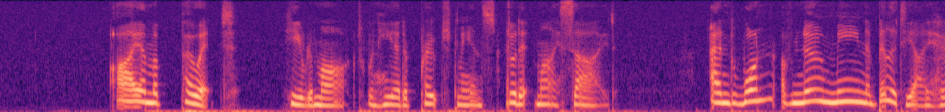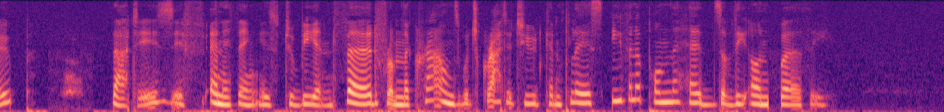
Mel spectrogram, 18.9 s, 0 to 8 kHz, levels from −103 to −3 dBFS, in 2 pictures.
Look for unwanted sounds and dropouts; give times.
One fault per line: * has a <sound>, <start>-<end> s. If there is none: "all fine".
* has a bark, 10.0-10.3 s
* has a dropout, 17.1-17.3 s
